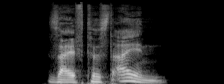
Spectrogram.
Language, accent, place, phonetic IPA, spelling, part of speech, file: German, Germany, Berlin, [ˌzaɪ̯ftəst ˈaɪ̯n], seiftest ein, verb, De-seiftest ein.ogg
- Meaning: inflection of einseifen: 1. second-person singular preterite 2. second-person singular subjunctive II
